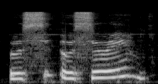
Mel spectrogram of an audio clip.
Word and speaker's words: Usui: Am I pronouncing the UC Reiki? People are going to write me, so help me. Usui, Mikao Usui.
